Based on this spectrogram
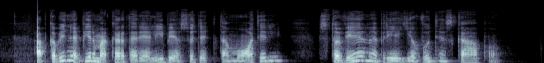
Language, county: Lithuanian, Vilnius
